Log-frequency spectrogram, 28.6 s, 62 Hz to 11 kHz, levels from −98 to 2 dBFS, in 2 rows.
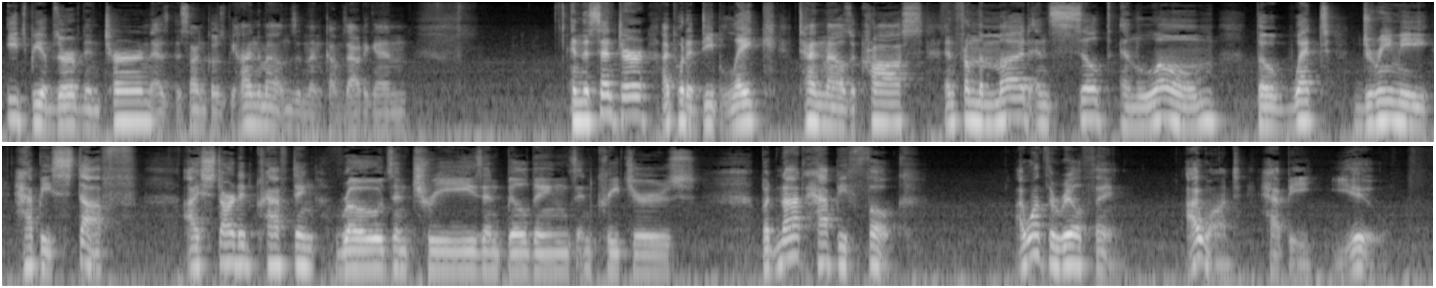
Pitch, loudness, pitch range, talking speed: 115 Hz, -24 LUFS, 85-135 Hz, 135 wpm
